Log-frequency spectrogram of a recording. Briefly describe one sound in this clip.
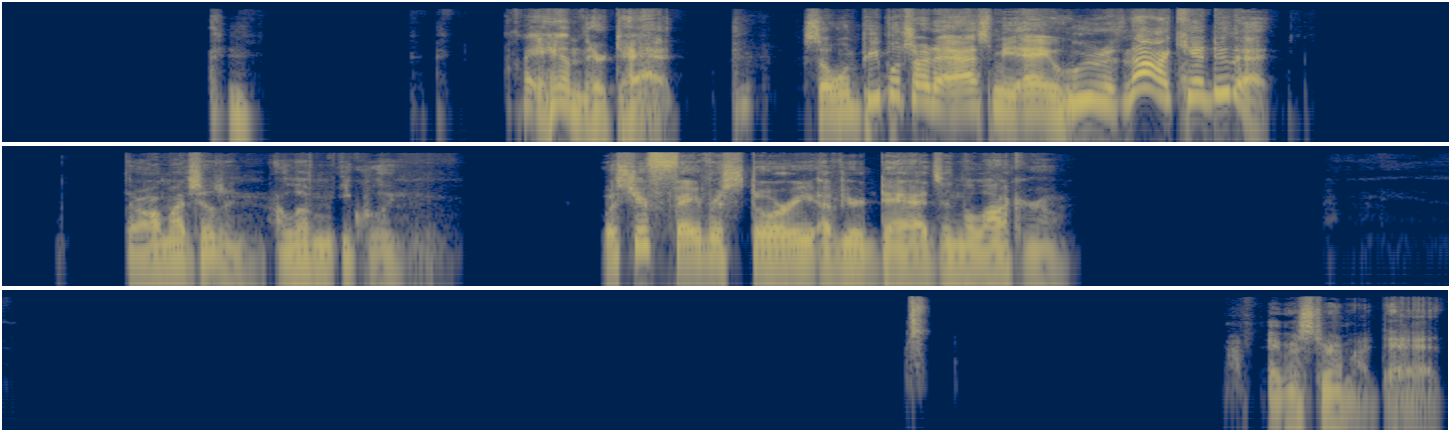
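A man speaks calmly and close into a microphone, with pauses.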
